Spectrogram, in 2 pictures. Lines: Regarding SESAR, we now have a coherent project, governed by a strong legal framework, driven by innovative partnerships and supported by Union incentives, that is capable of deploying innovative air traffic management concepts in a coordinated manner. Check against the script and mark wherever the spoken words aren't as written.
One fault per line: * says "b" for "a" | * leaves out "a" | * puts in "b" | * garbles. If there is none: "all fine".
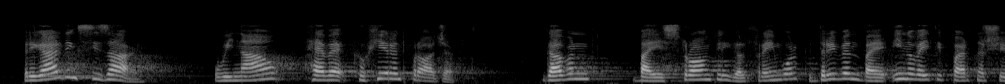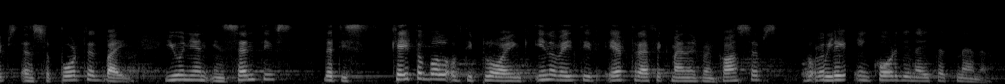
* garbles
